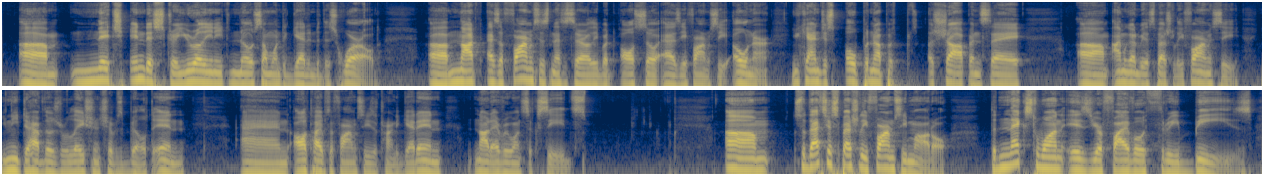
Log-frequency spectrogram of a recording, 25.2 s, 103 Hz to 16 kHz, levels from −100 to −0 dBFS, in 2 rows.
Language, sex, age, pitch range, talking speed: English, male, 20-39, 105-130 Hz, 185 wpm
